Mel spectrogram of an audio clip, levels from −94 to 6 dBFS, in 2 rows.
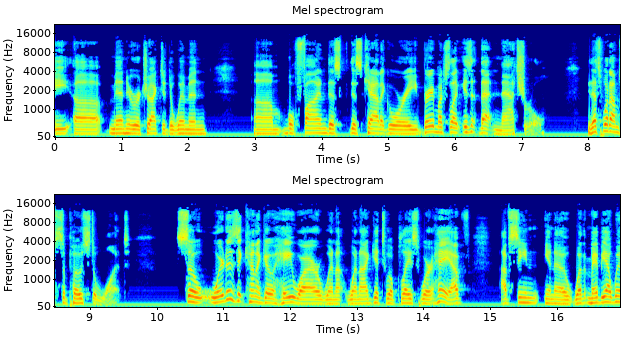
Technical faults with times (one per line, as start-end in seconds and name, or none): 0.00-16.96 mains hum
